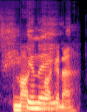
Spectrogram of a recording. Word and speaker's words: machina: In the past I've been trying Machina or Mckina. I'm trying to think how you pronounce it. It's machina be machina. Yeah, which is like Latin for machine, but it's it's um popularized in the day of sex machina term.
